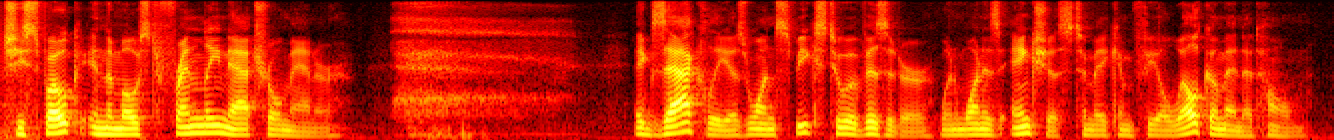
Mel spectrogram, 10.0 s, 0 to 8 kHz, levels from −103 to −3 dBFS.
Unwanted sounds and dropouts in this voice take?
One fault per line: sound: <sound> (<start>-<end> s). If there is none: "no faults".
sound: sigh (2.9-4.5 s)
